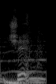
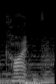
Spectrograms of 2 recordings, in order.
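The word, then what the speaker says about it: chitin: It's either Chittin or Kitan.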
